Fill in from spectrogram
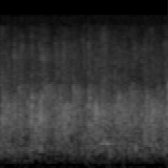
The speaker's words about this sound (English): I thought you might applaud, because that's phenomenal. Let's do that.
